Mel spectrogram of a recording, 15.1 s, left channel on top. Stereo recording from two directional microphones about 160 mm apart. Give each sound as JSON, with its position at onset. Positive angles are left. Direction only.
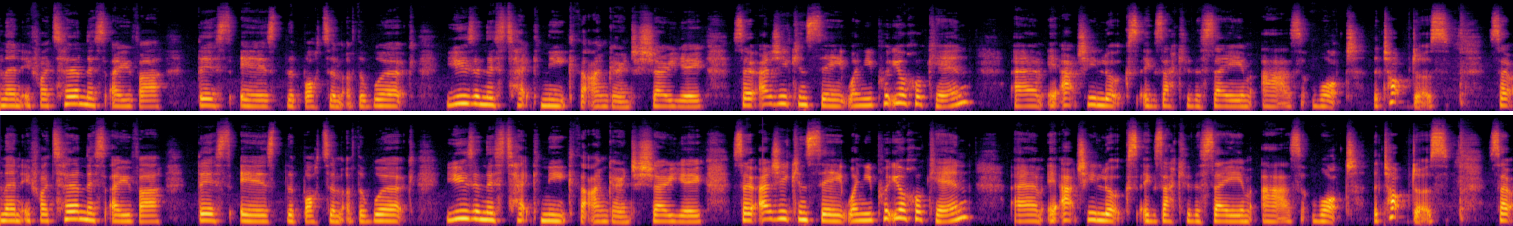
{"t": 0.1, "sound": "speech", "side_deg": -30}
